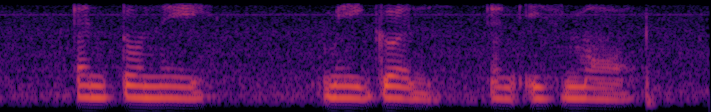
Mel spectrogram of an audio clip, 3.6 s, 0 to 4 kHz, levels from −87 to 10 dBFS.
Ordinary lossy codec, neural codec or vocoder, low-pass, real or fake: none; none; 3.6 kHz; real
